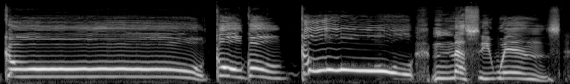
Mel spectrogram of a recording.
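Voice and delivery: screaming goal call, very high and loud; frantic mock sports commentary. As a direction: bellow it like a soccer announcer.

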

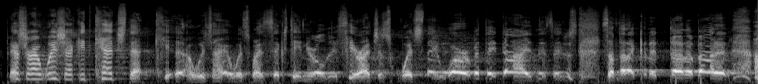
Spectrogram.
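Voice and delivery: high-pitched, strained plea of a grieving father; a hint of a parent choking on grief. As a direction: voice a heartbroken parent wishing. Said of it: "people tell me all this".

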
